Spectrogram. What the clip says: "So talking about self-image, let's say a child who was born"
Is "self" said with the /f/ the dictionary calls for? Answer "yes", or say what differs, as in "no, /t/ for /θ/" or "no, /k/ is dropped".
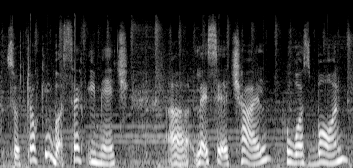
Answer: yes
